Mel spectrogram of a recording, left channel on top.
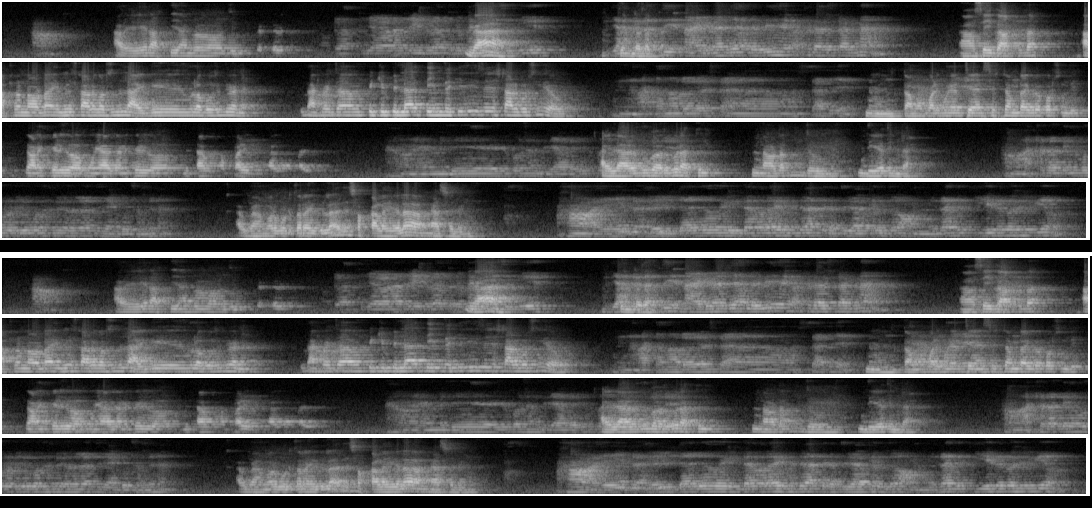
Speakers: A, in the centre; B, on the left.
A: ହଁ।
B: ଆଉ ଏ ରାତିଯାଙ୍କ ଯିବେ
A: ରାତି ଯାକ ହେଲା ଆ ସେଇଠୁ ରାତିରେ ଫେରିଲା
B: ଗାଁ
A: ଆସି କି ଯାହାହେଲେ
B: ତିନିଟା
A: ବି
B: ଚାରିଟା
A: ରାତି ନାଇଟ ମ୍ୟାଚ୍ ଯାହା ହେଲେ ବି ଆଠଟାରୁ ଷ୍ଟାର୍ଟ ନା।
B: ହଁ ସେଇ ତ
A: ଆଠ
B: ଆଠଟା। ଆଠଟା ନଅଟା ଏମତି ଷ୍ଟାର୍ଟ କରୁଛନ୍ତି, ଲାଇଟ୍
A: ହଁ
B: ଲଗାଉଛନ୍ତି ମାନେ ତାଙ୍କ
A: ହଁ
B: ଏଇ ଯା
A: ଆଠଟା
B: ପିଟି ପିଲା ଟିମ୍ ଦେଖିକି ସେ ଷ୍ଟାର୍ଟ କରୁଛନ୍ତି ଆଉ।
A: ହୁଁ ଆଠଟା ନଅଟା ବେଳେ ଷ୍ଟା ଷ୍ଟାର୍ଟ ଯେ
B: ହୁଁ ତମ
A: ଯାହାହେଲେ
B: ପାଳି ଫୁଣି
A: ବି
B: ଚେ ସିଷ୍ଟମ ଟାଇପ ର। କରୁଛନ୍ତି, ଜଣେ ଖେଳିବ
A: ହୁଁ
B: ପୁଣି ଆଉ ଜଣେ ଖେଳିବ। ପୁଣି ତାପରେ ତମ
A: ହୁଁ
B: ପାଳି ପୁଣି ଆଉ ଜଣଙ୍କ ପାଳି।
A: ହଁ ଏମିତି ଯୋଉ କ ଛନ୍ତି, ଯାହାଟେ ବି ପୁରା
B: ଆଇଲା
A: ରାତିି
B: ବେଳକୁ ଘରକୁ
A: ଲେଟ
B: ରାତି
A: ହେଇଯାଏ
B: ନଅଟା ଯୋଉ
A: ହଁ।
B: ଦିଟା ତିନିଟା।
A: ହଁ ଆଠଟା ଟିମ୍ ଗୋଟେ ଗୋଟେ ଯୋଉ କରୁଛନ୍ତି। ଏକାଥରେ ରାତି ଯାଇଁ କରୁଛନ୍ତି ନା।
B: ଆଉ ଆମର ଗୋଟେ ଥର ହେଇଥିଲା ଯେ ସକାଳ ହେଇଗଲା ଆମେ ଆସିଲାଣି
A: ହଁ। ହଁ ହେଇଟା ହେଇଟା ଯୋଉ ଏଇଟା ପରା ସେମିତି ରାତି ରାତି ଯା ଖେଳୁଥିବ ଅନି ହେଲେ କିଏଟା ରହିବ କି ଆଉ?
